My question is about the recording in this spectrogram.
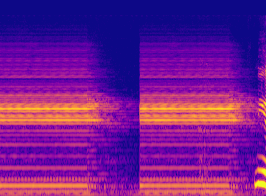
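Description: Two identical electronic tones, a sound cue from the stage soundtrack. Each starts suddenly, holds steady for over a second and fades away, and the second comes about two seconds after the first.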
